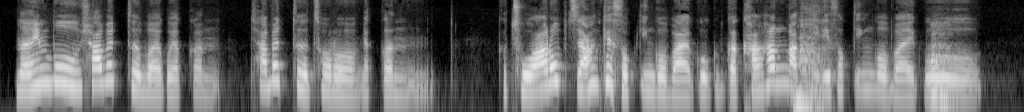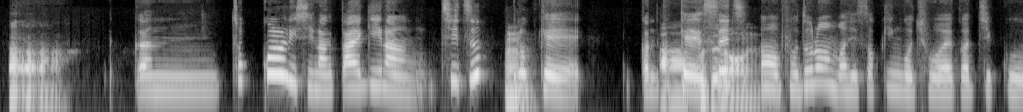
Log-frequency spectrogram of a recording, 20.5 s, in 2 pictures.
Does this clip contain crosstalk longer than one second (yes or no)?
yes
